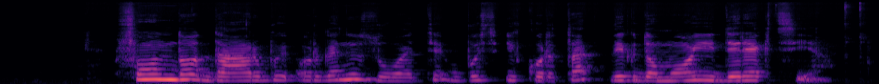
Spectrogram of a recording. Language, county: Lithuanian, Kaunas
